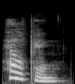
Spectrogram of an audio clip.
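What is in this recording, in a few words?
"helping", British English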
